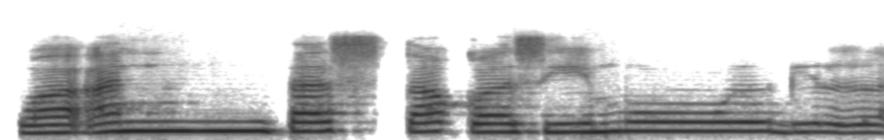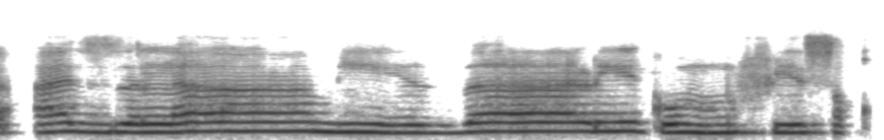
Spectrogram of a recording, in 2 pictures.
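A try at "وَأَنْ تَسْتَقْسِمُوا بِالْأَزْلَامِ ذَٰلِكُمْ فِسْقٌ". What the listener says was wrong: Tastaqsimu itu pantulannya jangan tastaqe, tapi tastaqo. Bil azlami lebih lembut supaya nggak kayak tadi agak cenderung mau tawalut gitu. Kemudian fis ini sempurna ya. Fis jangan sampai ada fisq, tapi fisqo langsung.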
